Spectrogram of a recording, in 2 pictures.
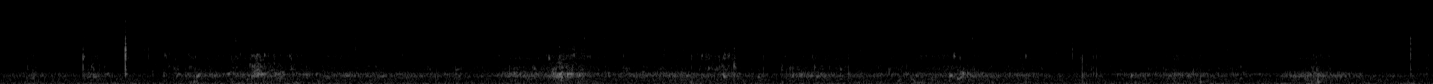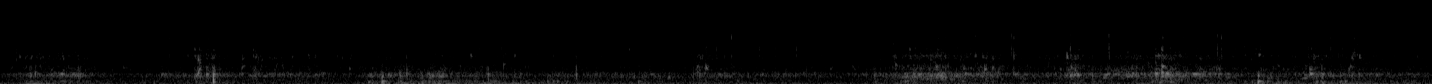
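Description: Muffled underwater sound picked up by a camera held below the surface: faint moving water swelling and fading every second or two, with a few sharp clicks.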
